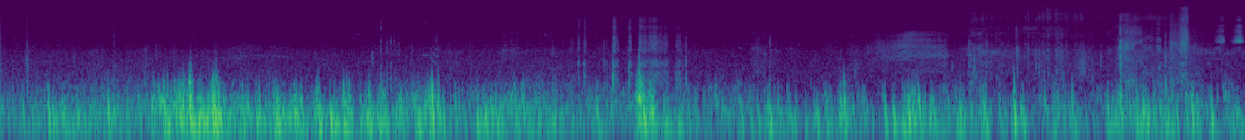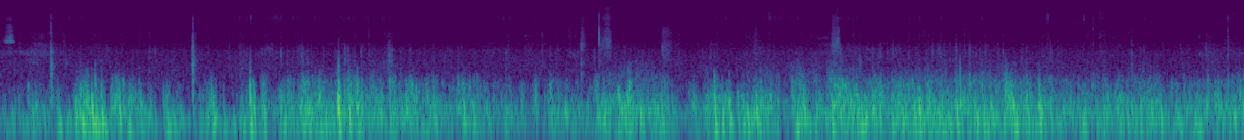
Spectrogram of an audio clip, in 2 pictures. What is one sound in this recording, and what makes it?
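Cattle hooves shuffle and thud on dry dirt.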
